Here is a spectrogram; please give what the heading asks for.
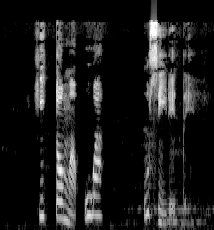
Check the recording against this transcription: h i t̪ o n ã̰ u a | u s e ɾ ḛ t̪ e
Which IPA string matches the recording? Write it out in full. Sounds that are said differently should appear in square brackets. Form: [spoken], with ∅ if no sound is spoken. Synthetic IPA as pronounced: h i t̪ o [m] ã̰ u a | u s [i] ɾ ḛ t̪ e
